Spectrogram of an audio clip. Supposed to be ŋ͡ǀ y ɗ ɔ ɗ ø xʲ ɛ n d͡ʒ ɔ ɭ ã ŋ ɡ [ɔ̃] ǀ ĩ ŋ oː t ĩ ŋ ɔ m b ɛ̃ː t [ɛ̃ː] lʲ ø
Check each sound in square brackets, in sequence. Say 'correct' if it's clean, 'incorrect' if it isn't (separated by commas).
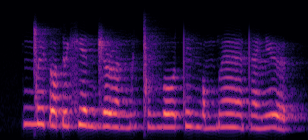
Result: incorrect, incorrect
